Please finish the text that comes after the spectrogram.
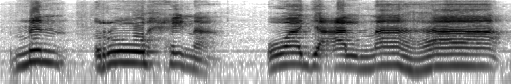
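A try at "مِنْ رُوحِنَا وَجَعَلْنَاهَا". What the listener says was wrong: Itu nun sukun bertemu ro. Dibacanya bukan min, tetapi ro harus dibaca idgham bila gunah, mirru, dan na itu dibaca harus 2 harakat.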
